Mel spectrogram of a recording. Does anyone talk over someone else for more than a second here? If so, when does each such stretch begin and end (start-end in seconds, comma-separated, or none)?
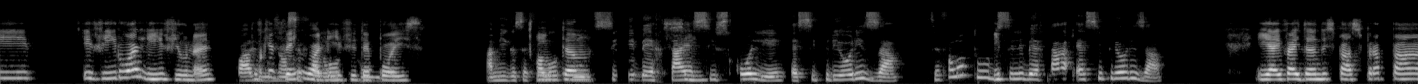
2.4-4.0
